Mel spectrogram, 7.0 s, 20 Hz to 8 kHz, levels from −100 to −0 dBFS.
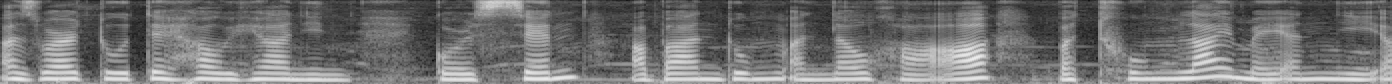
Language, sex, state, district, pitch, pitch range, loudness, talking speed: Mizo, female, Mizoram, Aizawl, 210 Hz, 195-220 Hz, -16 LUFS, 165 wpm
